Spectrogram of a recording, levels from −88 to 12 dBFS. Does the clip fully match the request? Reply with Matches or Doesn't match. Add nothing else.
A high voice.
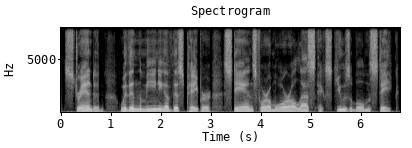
Doesn't match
